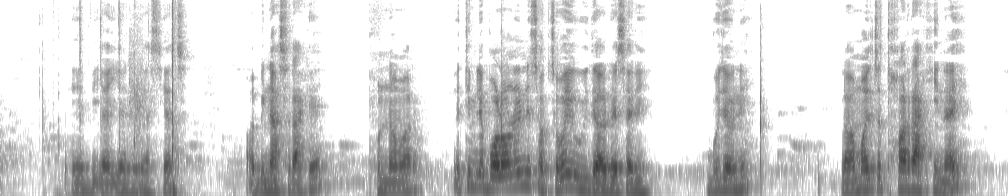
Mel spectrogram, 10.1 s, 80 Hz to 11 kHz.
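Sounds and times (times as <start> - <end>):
man speaking: 0.6 - 7.6, 8.4 - 9.8.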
